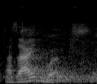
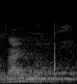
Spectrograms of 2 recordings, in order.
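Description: First: Said in the usual way. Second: Much higher, singsong echo of the line; playful high repeat. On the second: Shown as a demonstration. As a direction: toss it back up high, teasing. Teacher repeats, sing-song higher.

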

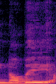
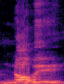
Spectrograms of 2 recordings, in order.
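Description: First: Pleading name called higher, rising; a bad impression of a pleading brother; bad impression of Nobby's brother. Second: Said in the usual way. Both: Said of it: "that was a bad impression".

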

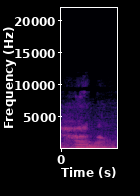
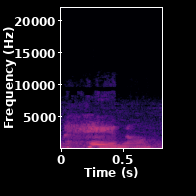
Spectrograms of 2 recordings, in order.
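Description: First: "Hannah" with an open short "a"; correct name pronunciation. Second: "Hannah" with a raised vowel, like HEN-nuh; imitated mispronunciation. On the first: Shown as a demonstration. Correcting friend on own name "Hannah", correct pronunciation. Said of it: "no one can pronounce my name properly". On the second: Showing friend how they botch "Hannah", imitated mispronunciation. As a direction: say "Hannah" as HEH-nə, the wrong example. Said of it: "Not Hannah".

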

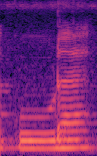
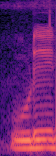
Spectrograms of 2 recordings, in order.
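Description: First: ਕੂੜੈ ending in an open ae. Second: ਕੂੜੇ ending in a close e; wrong e ending. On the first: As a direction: end ਕੂੜੈ on open e as in "bed". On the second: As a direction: end ਕੂੜੇ on e as in "they". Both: Shown as a demonstration. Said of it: "ਕੂੜੇ ਨਹੀਂ ਬੋਲਣਾ".

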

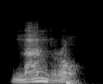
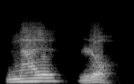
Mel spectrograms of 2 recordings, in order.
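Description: First: "nanro" slowly, n and r kept apart; wrong spelling pronunciation. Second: "nallo" with a long double L; correct assimilated pronunciation. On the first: Korean teacher ruling out the spelled form, spelling pronunciation. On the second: Korean teacher saying she needs a heater, assimilated pronunciation. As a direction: merge n and r into ll in "nallo". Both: Shown as a demonstration. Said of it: "not nanro".

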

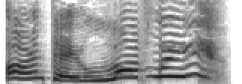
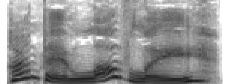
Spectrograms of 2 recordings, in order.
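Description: First: High voice landing on "lovely" with a fall; "lovely" stressed, higher, falling tune. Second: Low voice leaning hard on "Aren't"; "Aren't" stressed, lower, rising tune. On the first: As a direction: lift up and hit "lovely", falling. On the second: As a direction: punch "Aren't", let "lovely" rise. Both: Acted. Same line recorded twice.

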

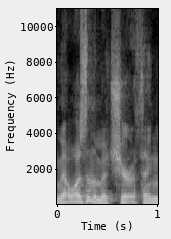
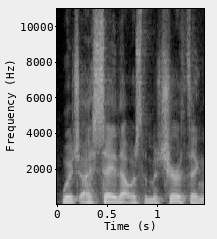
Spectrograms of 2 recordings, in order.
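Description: First: Wasn't leaned on a little, the rest level; a light push on wasn't to correct himself; stress on wasn't. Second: Said in the usual way. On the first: Shown as a demonstration. Correcting his own claim about the friends' vote, light stress on wasn't.

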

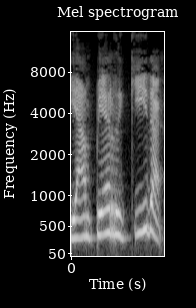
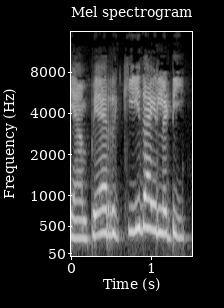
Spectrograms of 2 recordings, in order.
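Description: First: Said in the usual way. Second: Geetha slow and stressed; stress on name. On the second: Acted. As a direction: lean on Geetha slowly, falling at the end. (Geetha என்பதை மெதுவாக அழுத்தி இறங்கும் தொனியில்)

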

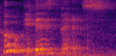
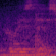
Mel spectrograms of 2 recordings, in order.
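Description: First: High, very slow awed question; fearful amazement. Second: Hushed wonder. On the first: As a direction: ask it stunned and afraid. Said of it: "In fear and amazement". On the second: Awed reaction to a miracle. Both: Acted.

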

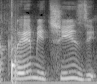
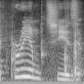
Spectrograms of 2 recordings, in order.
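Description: First: "creme cheese" with Portuguese creme; wrong pronunciation. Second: "cream cheese" said as klim chizi, slowly; "cream" with English ee vowel; English pronunciation. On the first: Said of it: "Porque é cream cheese". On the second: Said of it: "quando a pessoa fala creme cheese". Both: Shown as a demonstration.

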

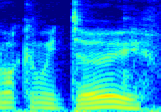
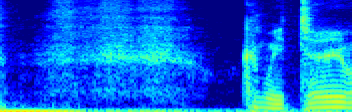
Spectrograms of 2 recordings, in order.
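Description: First: Said in the usual way. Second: Whispered and slow, musing. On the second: Real, not acted. Planning his next move, a slow whisper. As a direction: breathe the question to yourself slowly. Repeated question, whispered slowly.

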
